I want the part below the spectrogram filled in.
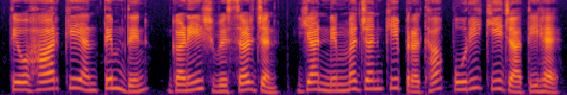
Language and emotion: Hindi, neutral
